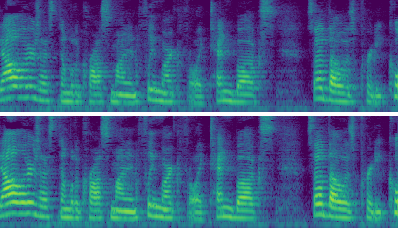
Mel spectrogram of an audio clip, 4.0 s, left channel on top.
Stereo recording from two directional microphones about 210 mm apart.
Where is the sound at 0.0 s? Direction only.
30° right (ahead or behind).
